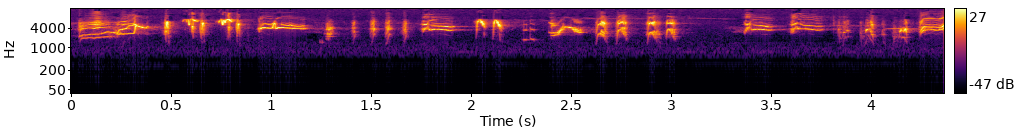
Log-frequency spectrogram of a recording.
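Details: Eurasian siskin song used for tutoring competition canaries: a fast run of high, twittering notes with buzzy trills and short whistled slurs, steady and busy with brief pauses, no other sounds.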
